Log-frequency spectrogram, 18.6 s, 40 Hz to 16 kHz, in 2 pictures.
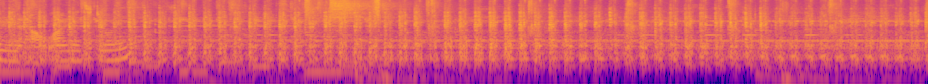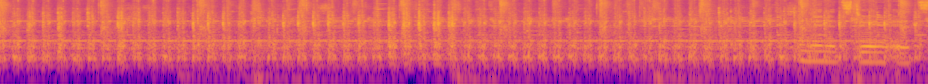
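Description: A Brother SE600 embroidery machine stitches out a custom-digitized elephant design, its needle hammering in a fast, steady mechanical rhythm that runs loud and continuous throughout.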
